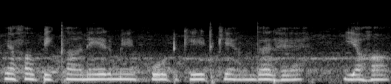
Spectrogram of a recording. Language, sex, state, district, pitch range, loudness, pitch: Hindi, female, Rajasthan, Bikaner, 220-240 Hz, -15 LUFS, 230 Hz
